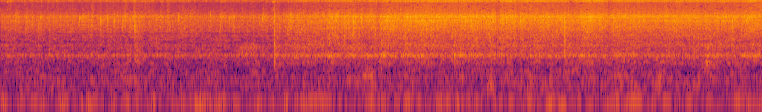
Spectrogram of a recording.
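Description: Chopped onion and tomato with coriander powder frying in oil and ghee in a pan, sizzling steadily while a spatula stirs and scrapes through them. The sizzle grows louder about halfway through.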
